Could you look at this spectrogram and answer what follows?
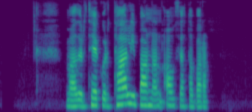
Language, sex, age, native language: Icelandic, female, 40-49, Icelandic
